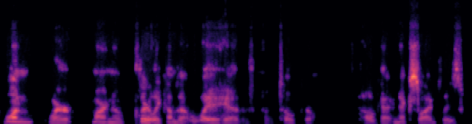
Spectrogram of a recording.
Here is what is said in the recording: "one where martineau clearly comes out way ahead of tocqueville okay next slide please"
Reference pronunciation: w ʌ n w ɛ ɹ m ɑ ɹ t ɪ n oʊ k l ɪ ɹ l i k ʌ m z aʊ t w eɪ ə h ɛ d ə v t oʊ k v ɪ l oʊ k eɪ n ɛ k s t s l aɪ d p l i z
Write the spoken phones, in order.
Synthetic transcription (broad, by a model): w ʌ n w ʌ ɹ m ɑ ɹ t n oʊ k l ɪ ɹ l i k ʌ m z aʊ t w eɪ ə h ɛ d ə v t oʊ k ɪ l oʊ k eɪ n ɛ k s t s l aɪ d p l i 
